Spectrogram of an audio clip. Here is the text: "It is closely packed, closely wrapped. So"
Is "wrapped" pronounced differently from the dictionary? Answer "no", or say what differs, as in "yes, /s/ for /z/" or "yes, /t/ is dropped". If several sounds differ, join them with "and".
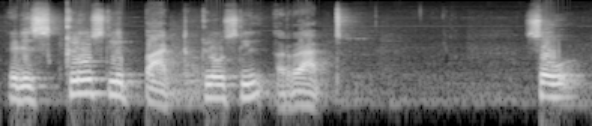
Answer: yes, /p/ is dropped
